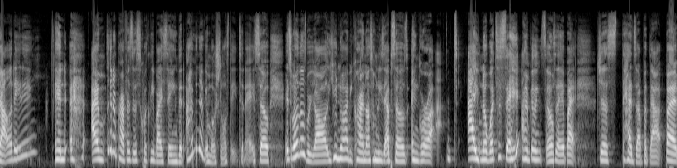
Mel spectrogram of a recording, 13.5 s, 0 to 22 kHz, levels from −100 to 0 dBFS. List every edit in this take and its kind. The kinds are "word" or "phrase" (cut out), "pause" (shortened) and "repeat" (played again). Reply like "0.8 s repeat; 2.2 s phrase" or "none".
2.1 s word; 2.8 s word; 4.1 s word; 6.1 s word; 9.6 s word; 10.6 s word; 11.1 s word; 11.9 s word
